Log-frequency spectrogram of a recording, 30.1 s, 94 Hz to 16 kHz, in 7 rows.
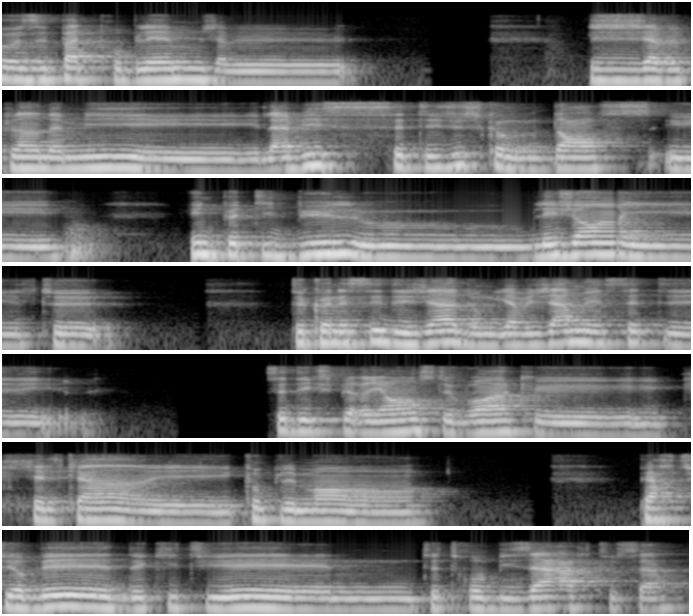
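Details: Stuttering in a 22-year-old man speaking French with repetitions and blocks; his stutter was very strong when he was younger and still affects him.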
